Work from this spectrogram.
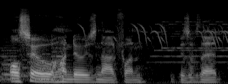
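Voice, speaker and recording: Male gaming co-commentator over clear music. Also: on the low side, steady tone, brisk. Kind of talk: casual live gameplay commentary. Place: live gaming marathon event. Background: game music.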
